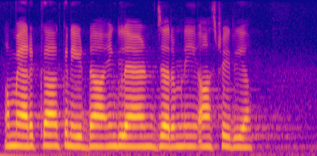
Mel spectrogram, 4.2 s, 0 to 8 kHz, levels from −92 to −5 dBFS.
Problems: constant background noise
